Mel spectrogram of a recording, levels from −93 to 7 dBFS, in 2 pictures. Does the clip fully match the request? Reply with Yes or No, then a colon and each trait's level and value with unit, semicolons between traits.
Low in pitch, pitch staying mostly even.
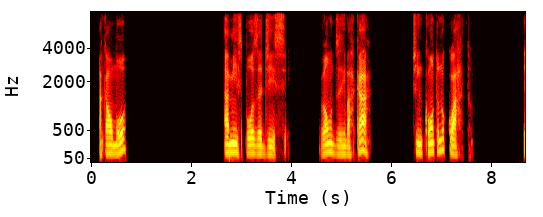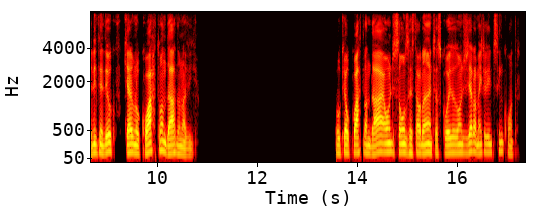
Yes: low, 120 Hz; narrow, 2.1 semitones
